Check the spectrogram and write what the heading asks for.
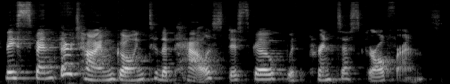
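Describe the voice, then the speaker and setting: Over a noisy background, a woman with a slightly high voice and lively intonation speaks at a measured pace. She is an elementary school writing teacher running a remote lesson, reading a storybook aloud and addressing her pupils with explanations and questions.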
